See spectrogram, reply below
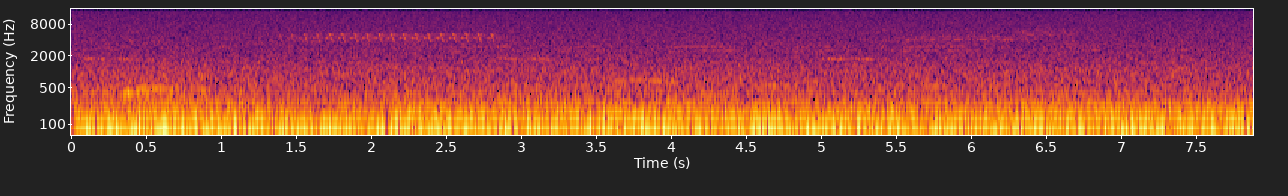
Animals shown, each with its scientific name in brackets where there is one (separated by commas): Red-breasted Nuthatch (Sitta canadensis), Blue Jay (Cyanocitta cristata), Yellow-rumped Warbler (Setophaga coronata), Dark-eyed Junco (Junco hyemalis)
